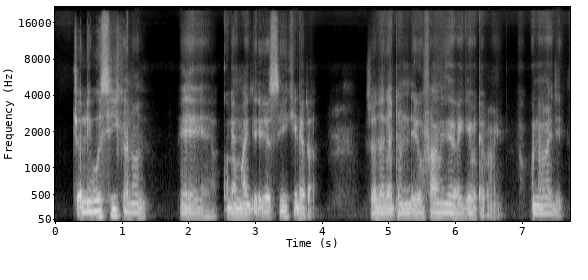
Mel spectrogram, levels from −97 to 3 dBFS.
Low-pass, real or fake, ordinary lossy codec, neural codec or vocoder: none; fake; none; codec, 44.1 kHz, 2.6 kbps, SNAC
